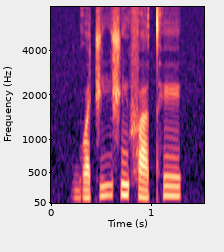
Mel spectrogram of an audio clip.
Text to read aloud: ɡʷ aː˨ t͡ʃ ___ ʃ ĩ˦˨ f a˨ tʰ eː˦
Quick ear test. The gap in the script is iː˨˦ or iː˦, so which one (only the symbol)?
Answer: iː˦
